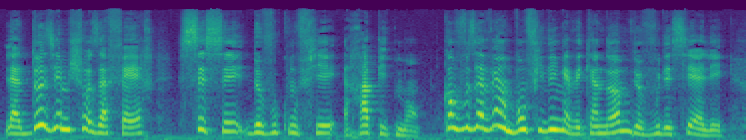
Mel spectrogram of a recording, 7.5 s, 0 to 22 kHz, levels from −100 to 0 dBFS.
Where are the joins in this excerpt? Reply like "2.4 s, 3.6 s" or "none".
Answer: 6.3 s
